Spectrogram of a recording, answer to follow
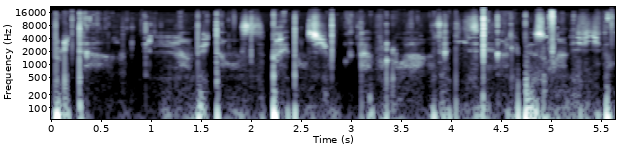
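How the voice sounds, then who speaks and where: A woman whispers at a very slow pace. Background noise is noticeable. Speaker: ASMR creator. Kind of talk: whispered ASMR book reading by the fire. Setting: studio with close microphone. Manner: whispered, soft, slow.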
